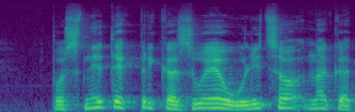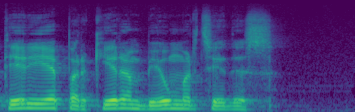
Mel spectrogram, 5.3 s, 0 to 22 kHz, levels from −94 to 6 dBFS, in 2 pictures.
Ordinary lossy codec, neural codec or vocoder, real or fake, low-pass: none; none; real; 19.8 kHz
